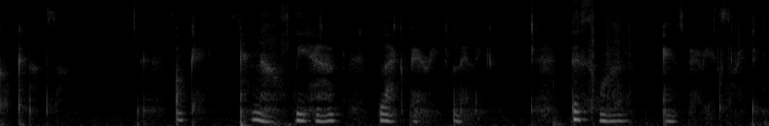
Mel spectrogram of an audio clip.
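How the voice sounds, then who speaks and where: A woman whispers very slowly with long, frequent pauses and big swings in loudness. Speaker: perfume reviewer. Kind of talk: soft-spoken product review. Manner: soft, hushed ASMR speaking voice.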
